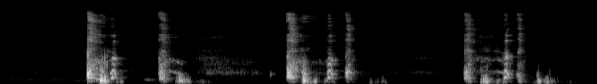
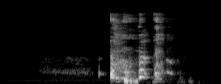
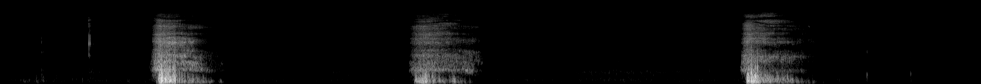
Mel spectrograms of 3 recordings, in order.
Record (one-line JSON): {"three_cough_length": "6.0 s", "three_cough_amplitude": 32767, "three_cough_signal_mean_std_ratio": 0.28, "cough_length": "2.2 s", "cough_amplitude": 29551, "cough_signal_mean_std_ratio": 0.33, "exhalation_length": "9.8 s", "exhalation_amplitude": 32768, "exhalation_signal_mean_std_ratio": 0.2, "survey_phase": "beta (2021-08-13 to 2022-03-07)", "age": "18-44", "gender": "Female", "wearing_mask": "No", "symptom_none": true, "symptom_onset": "5 days", "smoker_status": "Never smoked", "respiratory_condition_asthma": true, "respiratory_condition_other": false, "recruitment_source": "REACT", "submission_delay": "1 day", "covid_test_result": "Negative", "covid_test_method": "RT-qPCR", "influenza_a_test_result": "Negative", "influenza_b_test_result": "Negative"}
